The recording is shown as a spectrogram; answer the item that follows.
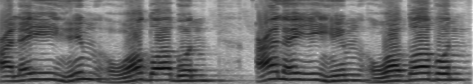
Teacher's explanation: اور اس پر بھی اظہار شفوی کا قاعدہ ہے، اس لیے غنہ نہیں ہوگا. دو حروف مستعلیہ ہیں، دونوں کو پر کریں گے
